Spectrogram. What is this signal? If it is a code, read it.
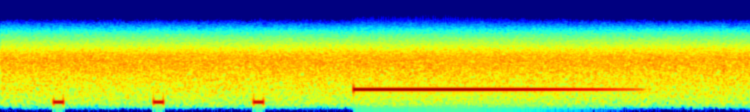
Radio time signal (three low pips and a long one an octave up, as on NHK), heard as pips.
